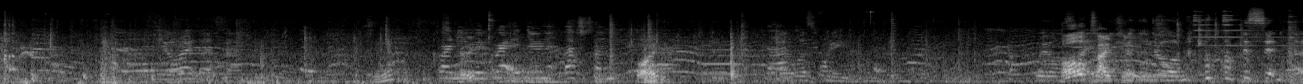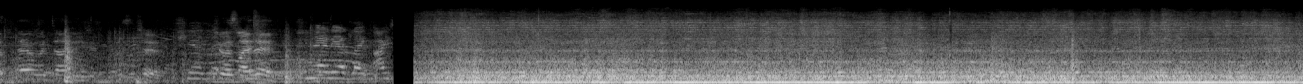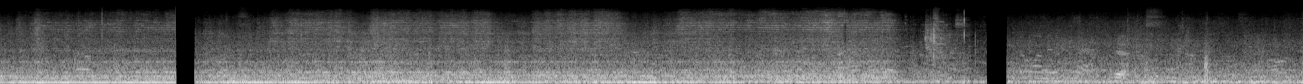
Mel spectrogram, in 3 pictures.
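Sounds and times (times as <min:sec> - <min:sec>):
electric tram running on rails: 0:17.2 - 0:39.0.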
